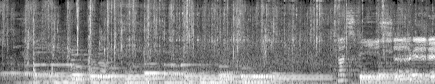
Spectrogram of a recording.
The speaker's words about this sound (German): Und jetzt versuchen wir prozessionsartig zu, wirklich zu dieser Stelle zu marschieren, wo früher mal das Wasser gewesen sein soll.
